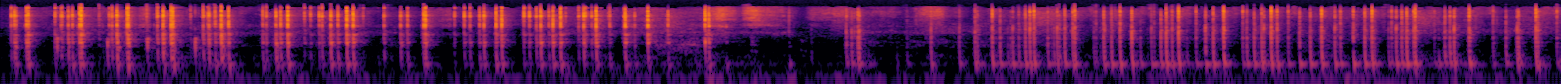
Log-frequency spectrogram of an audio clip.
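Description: A medium glass candle jar full of cream-colored wax, with a label on its base, is held in both hands while fingernails tap rapidly on its glass sides and base. The result is a quick, uneven run of dry, bright clicks and ticks with almost no ring, softening briefly in the middle before picking up again over a faint low hum.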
